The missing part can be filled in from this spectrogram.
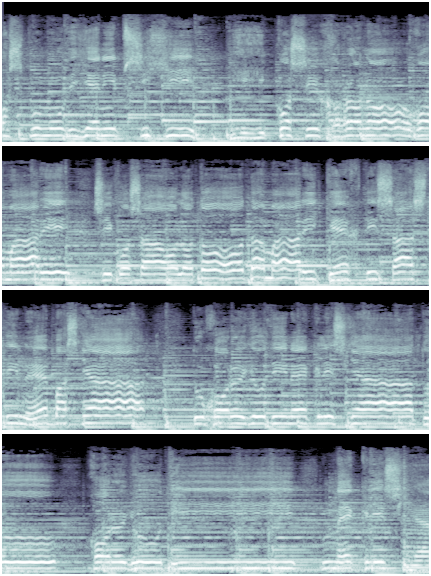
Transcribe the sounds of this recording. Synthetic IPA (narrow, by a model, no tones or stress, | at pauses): ospumuðʝenipsiçiiko̞sixɾo̞noɣo̞mɐɾi | siko̞sɐolot̪ot̪ɐmɐɾicext̪isɐst̪inebɐsçɐ | t̪uxo̞ɾʝut̪ineklisçɐt̪u | xo̞ɾʝut̪i | neklisçɐ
